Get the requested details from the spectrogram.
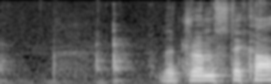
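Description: A knife cuts through meat and taps on a wooden board.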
